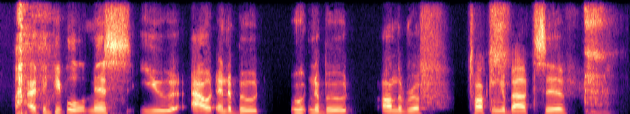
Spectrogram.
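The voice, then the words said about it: Poor attempt at Canadian accent. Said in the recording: “that's my failed attempt at a Canadian accent.”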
